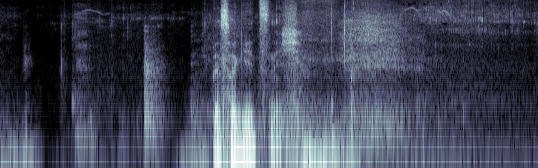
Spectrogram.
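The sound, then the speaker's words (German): A few sips and swallows of Berlin tap water with added fizz, with a soft bubbly hiss lingering, followed by a man briefly speaking. “Das ist äh, bestes Berliner äh, Leitungswasser mit Äh, Sprudel versetzt.”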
